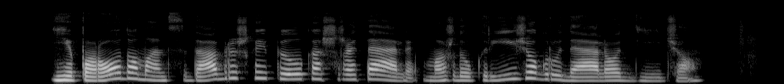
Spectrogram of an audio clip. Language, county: Lithuanian, Panevėžys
